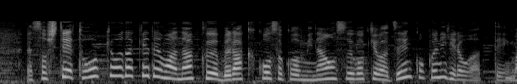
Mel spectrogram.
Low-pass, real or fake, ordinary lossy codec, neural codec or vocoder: none; real; none; none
